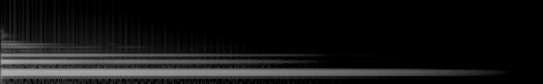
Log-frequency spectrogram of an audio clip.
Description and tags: Third octave note.
bass, electric, guitar, multisample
